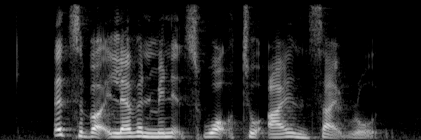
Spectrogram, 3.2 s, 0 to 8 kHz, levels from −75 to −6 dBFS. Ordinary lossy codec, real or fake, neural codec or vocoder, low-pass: none; real; none; none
